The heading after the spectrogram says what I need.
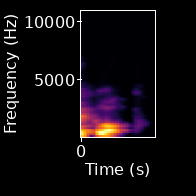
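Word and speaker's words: cloth: Uniform बनवानी, वो है क्लॉथ। और जो सिल जाता है उसको बोलते हैं क्लोथ। सो डिफरेंस प्रोनाउंसिएशन में है क्लॉथ एंड क्लोथ, और बस ये डिफरेंस है।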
